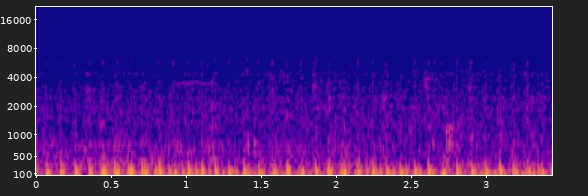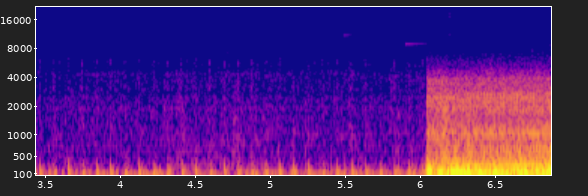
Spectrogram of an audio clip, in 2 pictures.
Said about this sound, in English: We're riding Honda CRF 250Ls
